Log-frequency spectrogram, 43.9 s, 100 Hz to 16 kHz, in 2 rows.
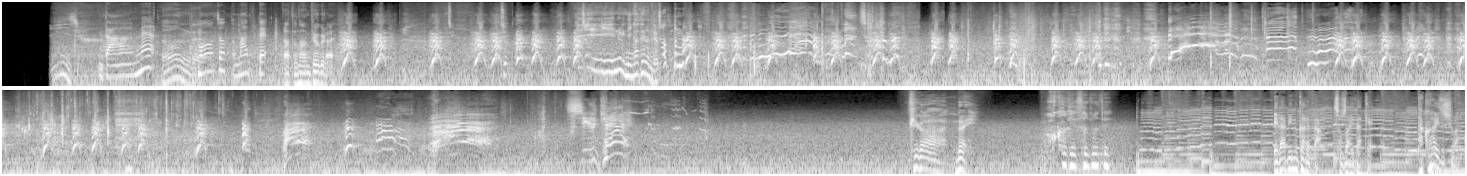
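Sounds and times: large dog barking: 5.1s - 8.8s, 12.2s - 16.5s, 20.3s - 24.2s
dog crying: 10.2s - 14.4s, 24.8s - 29.4s, 31.0s - 32.7s.

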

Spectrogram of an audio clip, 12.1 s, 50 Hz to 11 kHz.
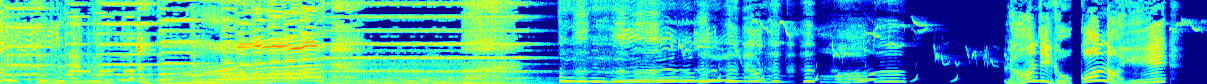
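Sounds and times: background music: 0.0s - 6.6s.

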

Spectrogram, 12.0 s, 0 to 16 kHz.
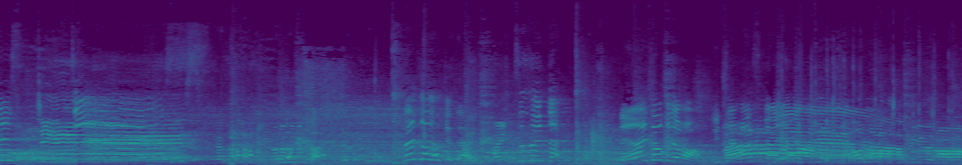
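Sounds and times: young women chattering and laughing: 2.6s - 4.2s.

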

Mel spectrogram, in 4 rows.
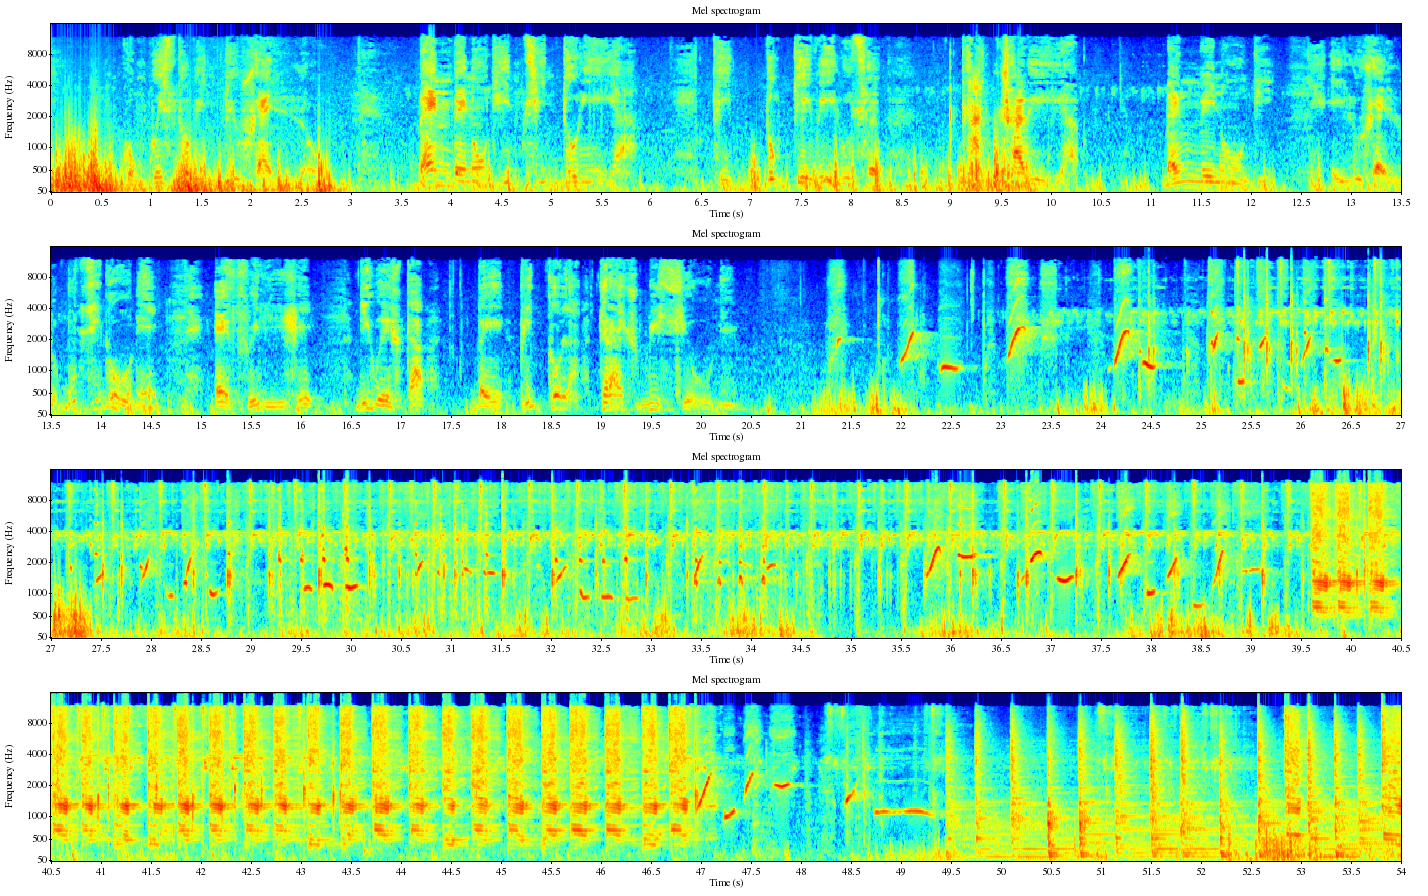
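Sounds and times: bird-call whistle chirps and trills: 21.2s - 44.2s, 46.7s - 49.5s
harsh buzzing tone with rattle: 24.7s - 47.1s, 49.3s - 54.0s
rapid even clicking beat: 25.1s - 47.0s, 49.4s - 54.0s.

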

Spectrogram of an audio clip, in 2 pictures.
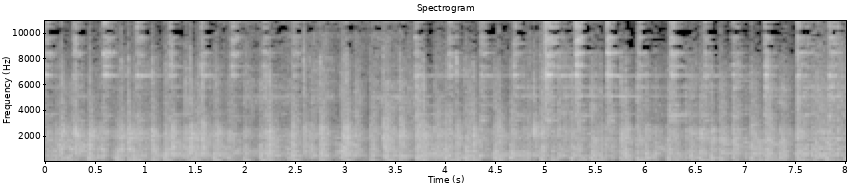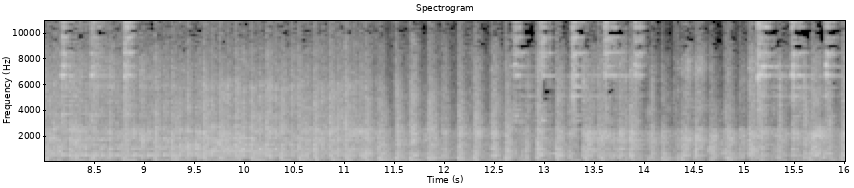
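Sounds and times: clattering percussion: 0.0s - 16.0s
fast dense drumming: 0.0s - 16.0s.

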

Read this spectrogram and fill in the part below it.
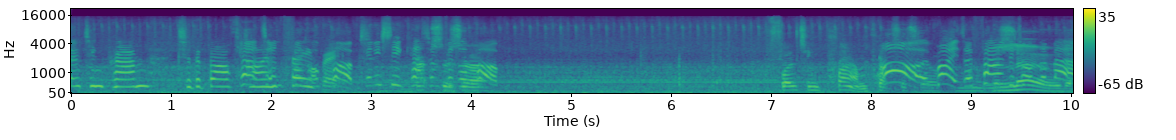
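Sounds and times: faint held whine: 0.0s - 10.0s
helicopter engine and rotor rumble: 0.0s - 10.0s.

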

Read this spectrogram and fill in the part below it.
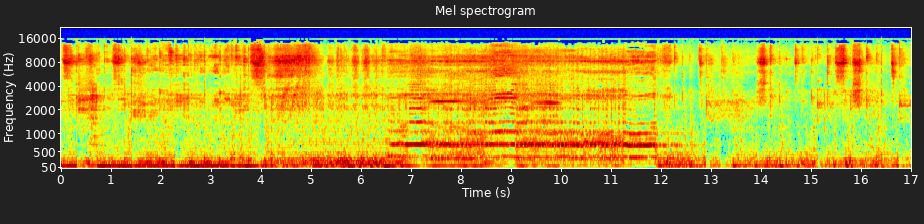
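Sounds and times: low electronic drone: 0.0s - 12.9s
processed held vocal tone: 0.0s - 17.0s.

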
